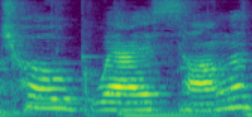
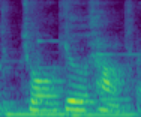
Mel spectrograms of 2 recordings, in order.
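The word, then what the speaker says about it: Cho Gue-sung: By the way you pronounce his name properly is not Cho Gue Sung, that's how it's spelled out, but Cho Gue Sung. Cho Gue Sung.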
